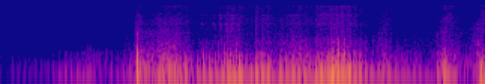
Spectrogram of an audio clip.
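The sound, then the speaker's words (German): A tomcat lying on a desk, on a keyboard and phone, purrs right up against the microphone, a deep, steady rumble with rhythmic pulses that swells after a brief quiet start and continues to the end without any talking. “Ja, ja, das ist der Kater, der auf meinem Schreibtisch, auf meiner Tastatur liegt und auf meinem Handy.”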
